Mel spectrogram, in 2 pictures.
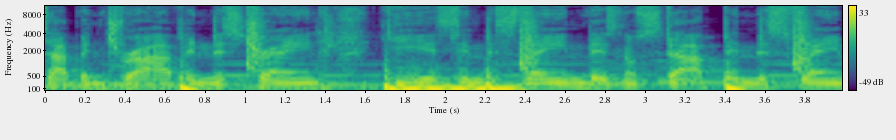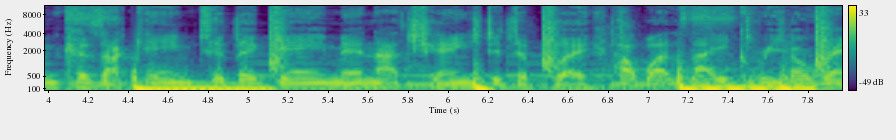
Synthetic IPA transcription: zaɪvbɨ̃ndɹaɪvɪ̃ŋðɪstʰɹ̥ẽɪ̃n | jɪzɨ̃nðɪslẽɪ̃nðə˞znoʊstɑpɨ̃nðɪsflẽɪ̃mkʰʌzaɪkʰẽɪ̃mtʰɨðɨɡẽɪ̃mɨ̃naɪt͡ʃʰẽɪ̃nd͡ʒdɨtʰɨpʰl̥eɪhaʊwaɪla̰ɪkʰɹiəɹẽ

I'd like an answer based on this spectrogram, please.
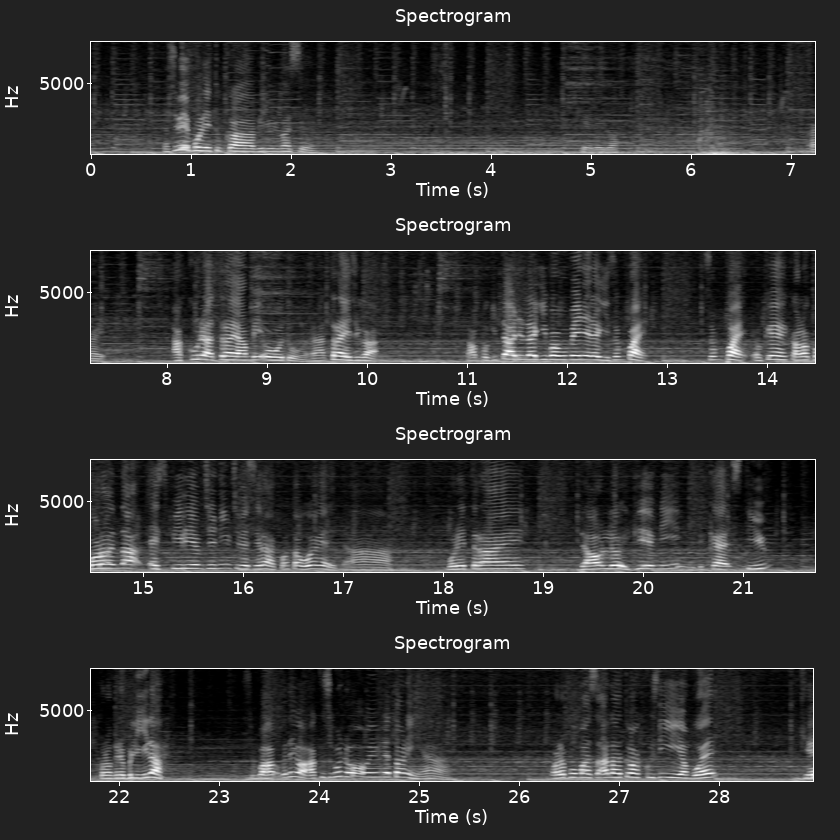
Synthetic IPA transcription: masibabolɛt̪ukabilulimasə | okedɛɡɔs | rajt̪̚ | akunaʔt̪ɾajambeʔot̪unaʔt̪ɾajd͡ʒuɡaʔ | t̪ampəkit̪aːdalaɡibapəmenət̪̚laɡisəmpat̪̚ | səmpat̪̚okekalawkoɾaŋnaʔɛkspiɾiənmət͡ʃamnimat͡ʃamasəhlahkoaŋt̪auakana | bolɛht̪ɾaj | dawnlot̪̚ɡemnidəkat̪̚st̪im | koɾaŋkənəbəlilah | səbap̚akut̪eŋoʔakus̬əkonoʔomẽməndat̪aŋnia | walap̬unmasaalaht̪uakusəndiɾijaŋbuat̪̚ | ɡe

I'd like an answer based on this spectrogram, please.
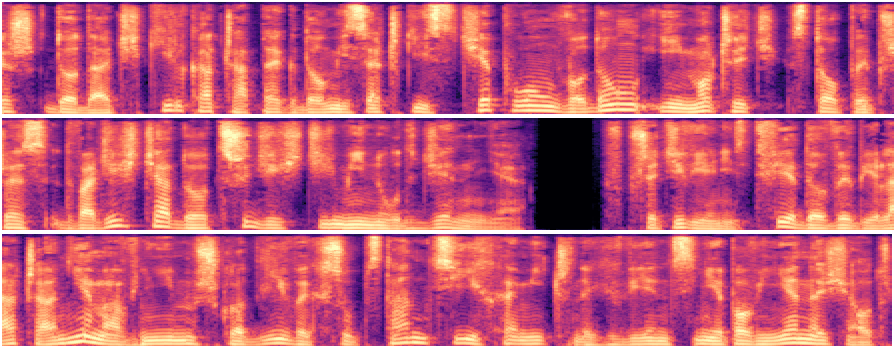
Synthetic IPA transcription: ɛʂd̪ɔd̪a̰t͡ɕkʲilkat͡ʂapɛɡd̪ɔmʲisɛt͡ʂkʲist͡ɕɛpwɔ̃w̃vɔd̪ɔ̃w̃ʔimɔt͡ʂɘt͡ɕst̪ɔpɘpʂɛzd̪vad͡ʑeɕt͡ɕad̪ɔtʂɘd͡ʑeɕt͡ɕimʲinud̪d͡ʑɛnɲɛ̰ | fpʂɛt͡ɕivʲjḛ̃j̃st̪fʲjɛd̪ɔvɘbʲjɛlat͡ʂaɲɛmavɲimʂkɔd̪lʲivɘxsupst̪ant̪sʲjixɛmʲit͡ʂnɘɣvʲjɛnt̪sɲɛpɔvʲiɲɛnɛɕɛt̪

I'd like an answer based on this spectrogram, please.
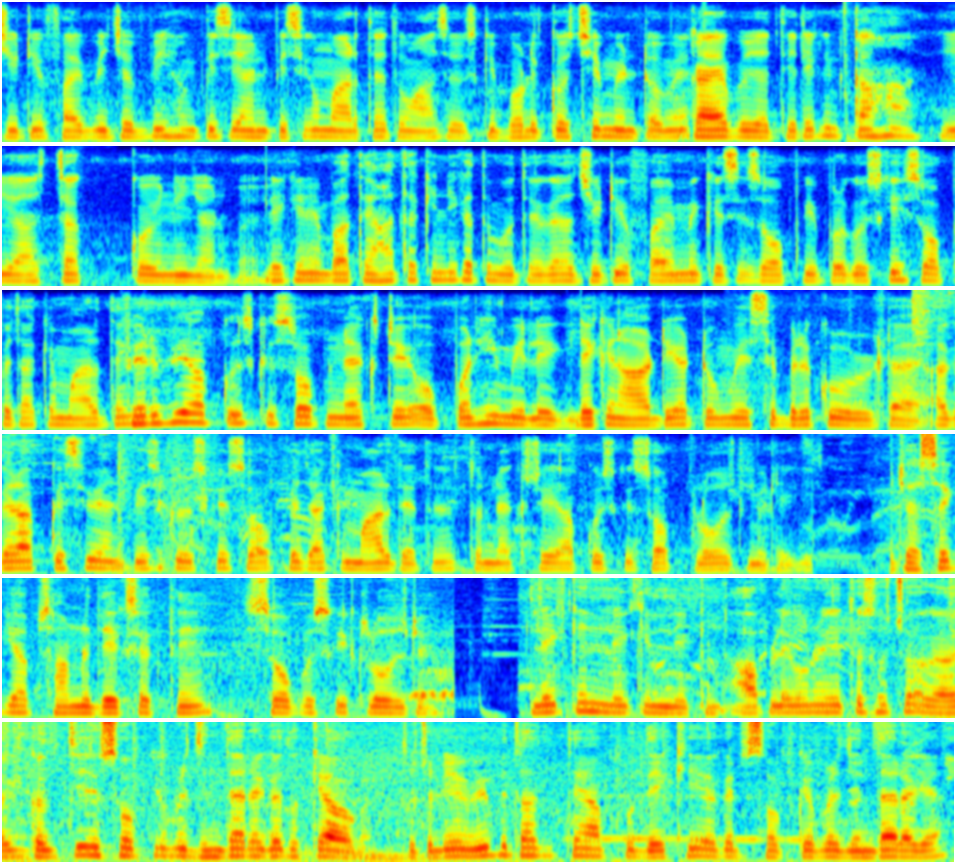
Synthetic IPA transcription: d͡ʒiːʈioːpʰaːɪbʱid͡ʒɐbːiɦɐmkɪsiɛːnpiːsikomaːɾt̪eɦɛ̃t̪oʋɐɦãseʊskibɐɽikʊʃʰemɪ̃nʈõmẽkaːjəbʱɦod͡ʒaːt̪iɦɛleːkɪnkɐɦãjjeaːd͡ʒt̪ɐkːoːinɐɦĩd͡ʒaːnpaːjaleːkɪnjebaːt̪jɐɦãt̪ɐkːinɐɦĩkʰɐt̪əmɦoːt̪iɐɡəɾaːpd͡ʒiːʈiopʰaːɪmẽkɪsis̬ɔːpkipɐɽɡeʊskisɔːpːed͡ʒaːkemaːɾd̪ẽːɡɪɾbʱiaːp̚koɪskisɔːpnɛːksʈɖeːo̰ːpənɦimɪleːɡileːkɪnaːɾɖiaːʈuːmẽɪsːebɪlkʊlʊlʈaɦɛ̰ːʔɐ̰ɡəɾaːp̚kɪsibʱiɛːnpiːsikoʊskesɔ̰ːppːed͡ʒaːkemaːɾd̪eːt̪eɦɛ̃t̪onɛːksʈɖeːaːp̚koʊskisɔːp̚kloːzɖmɪlḛːɡiː | d͡ʒɛːsak̬iaːpsaːmned̪eːkʰsɐkt̪eɦɛ̃sɔːpʊskikloːzɖɦɛːleːkɪnleːkɪnleːkɪna̰ːploːɡõnejet̪osoːt͡ʃaɦoːɡaɡɡɐlt̪isɔːp̚kepəɾzɪ̃nd̪aɾɛɦɡat̪okjaːɦoːɡaːt̪ot͡ʃɐlieʋʱibɐt̪aːd̪et̪eɦɛ̃aːp̚kod̪eːkʰieɐɡəɾsɔːpkepəɾzɪ̃nd̪aɾɛɦɡjaː

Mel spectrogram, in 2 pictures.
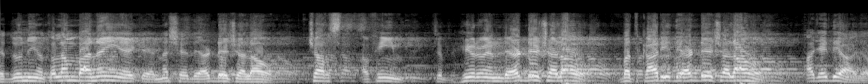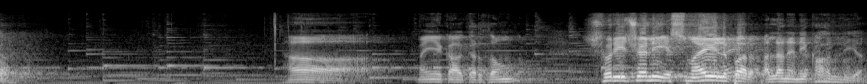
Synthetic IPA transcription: ked̪ʊnijãt̪olɐ̃mbanɐĩɦɛkenɐʃed̪eɐɖet͡ʃɐlaːot͡ʃɐɾst̪ɐfʰiːmsɦiɾoʋẽːnd̪eɐɖːet͡ʃɐlaːobɐd̪kaːɾid̪eɐɖːet͡ʃɐlaːoaːd͡ʒɐid̪ea̰ːd͡ʒa̰ːo̰ | ɦaː | mɛ̃jekaːkɐɾt̪aːɦũ | ʃʊɾit͡ʃɐliɪsmaːiːlpɐɾɐlːaɦnenɪkaːlːḭja̰ː

